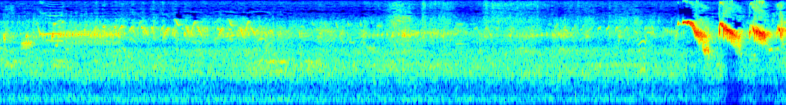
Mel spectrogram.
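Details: Yellow-headed blackbird on Elk Island just outside Edmonton gives a quick burst of harsh, scratchy, downward-sweeping call notes after several seconds of steady hiss and faint distant calls.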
